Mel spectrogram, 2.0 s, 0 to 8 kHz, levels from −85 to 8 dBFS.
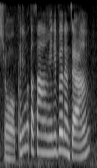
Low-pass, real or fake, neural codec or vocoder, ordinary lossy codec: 7.2 kHz; fake; codec, 16 kHz in and 24 kHz out, 2.2 kbps, FireRedTTS-2 codec; none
